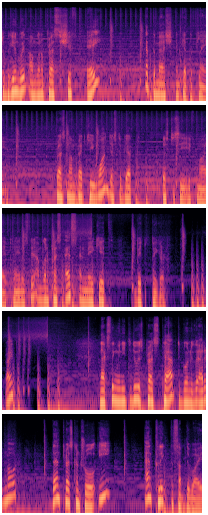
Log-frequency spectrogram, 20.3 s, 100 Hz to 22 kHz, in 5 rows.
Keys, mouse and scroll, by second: 1.6 shift+a, 5.0 KP_1, 5.9-10.9 middle drag, 9.2 s, 11.1-20.3 middle drag, 11.7 KP_1, 15.5 Tab, 18.1 ctrl+e.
